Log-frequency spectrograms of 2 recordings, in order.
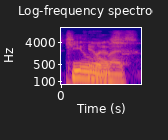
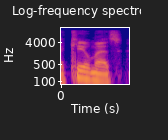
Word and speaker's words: Quilmes: Quilmes. – Yeah, Quilmes.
